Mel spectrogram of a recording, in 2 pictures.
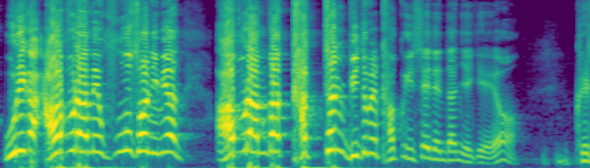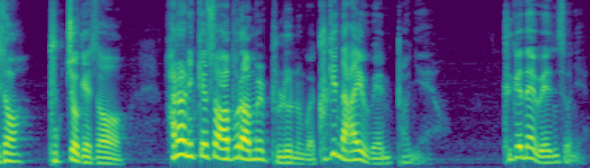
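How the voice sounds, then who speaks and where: A middle-aged man, a pastor, delivers an emphatic sermon, swinging from loud outbursts to hushed asides. His voice sits high.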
